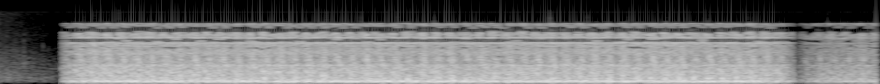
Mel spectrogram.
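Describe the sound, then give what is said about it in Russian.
A helicopter carrying Metropolitan Feodor of Volgograd and Kamyshin, flying over the Sady Pridonya enterprise's territory in the Volgograd diocese during an aerial procession, its rotor chopping rapidly and steadily over a loud, continuous engine whine, starting abruptly after a brief silence and holding constant, with a short dip near the end. “Митрополит Волгоградский и Камышинский Федор на вертолете облетел территорию, на которой располагается предприятие «Сады Придонья».”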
